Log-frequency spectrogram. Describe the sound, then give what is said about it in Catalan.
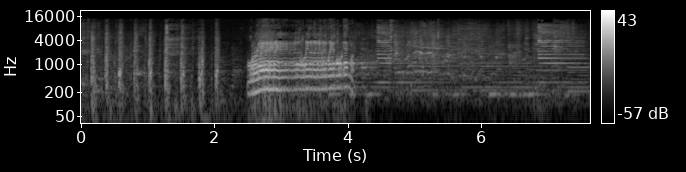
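A run of quick rhythmic gulps of water gives way to a loud, bubbling gargle lasting over a second, then a softer watery murmur with faint voices underneath. “Beu aigua?”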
